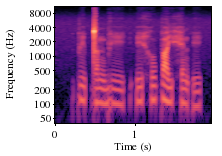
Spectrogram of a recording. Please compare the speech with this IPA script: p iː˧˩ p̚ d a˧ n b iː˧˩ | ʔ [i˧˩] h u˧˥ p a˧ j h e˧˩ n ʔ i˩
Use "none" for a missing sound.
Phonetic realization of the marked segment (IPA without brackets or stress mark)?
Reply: i˧˩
